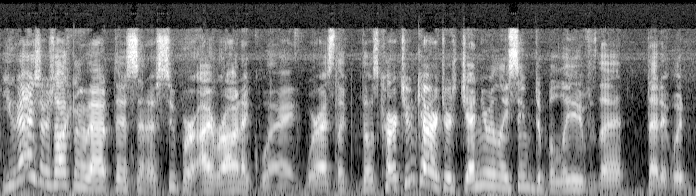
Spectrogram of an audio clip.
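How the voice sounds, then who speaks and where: A person doing improvised comedy banter in an exasperated, excitable way. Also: mid-range voice, brisk, slight background noise.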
